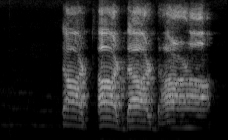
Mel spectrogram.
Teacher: दांतों से ऊपर मसोड़ा या मुर्धा कहते हैं उसे वहां से जिन वर्णों का उच्चारण होता है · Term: मुर्धन उच्चारण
